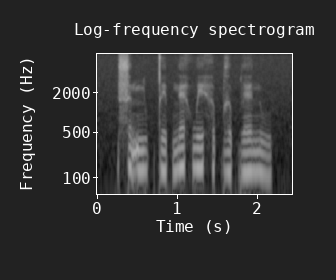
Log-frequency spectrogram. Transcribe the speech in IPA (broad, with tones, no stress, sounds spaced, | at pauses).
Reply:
s ə̰˧˨ n ɲ u˨˩ p̚ t̪ e˨˩ p̚ ŋ ɛ˧ h w e˨˦ h ə˨˩ p̚ ɣ ə˨˩ p̚ l ɛ˧ n u˧˩˨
